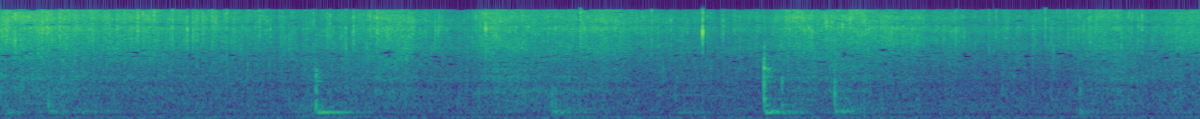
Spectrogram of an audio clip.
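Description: Wooden spoon stirring sliced ghiya tori (sponge gourd) in a clay pot, scraping and knocking against the pot every second or so, over a steady sizzle of frying masala.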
